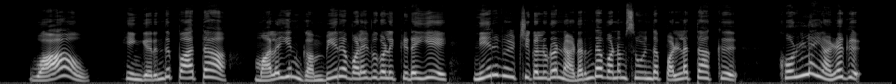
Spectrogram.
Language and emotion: Tamil, happy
